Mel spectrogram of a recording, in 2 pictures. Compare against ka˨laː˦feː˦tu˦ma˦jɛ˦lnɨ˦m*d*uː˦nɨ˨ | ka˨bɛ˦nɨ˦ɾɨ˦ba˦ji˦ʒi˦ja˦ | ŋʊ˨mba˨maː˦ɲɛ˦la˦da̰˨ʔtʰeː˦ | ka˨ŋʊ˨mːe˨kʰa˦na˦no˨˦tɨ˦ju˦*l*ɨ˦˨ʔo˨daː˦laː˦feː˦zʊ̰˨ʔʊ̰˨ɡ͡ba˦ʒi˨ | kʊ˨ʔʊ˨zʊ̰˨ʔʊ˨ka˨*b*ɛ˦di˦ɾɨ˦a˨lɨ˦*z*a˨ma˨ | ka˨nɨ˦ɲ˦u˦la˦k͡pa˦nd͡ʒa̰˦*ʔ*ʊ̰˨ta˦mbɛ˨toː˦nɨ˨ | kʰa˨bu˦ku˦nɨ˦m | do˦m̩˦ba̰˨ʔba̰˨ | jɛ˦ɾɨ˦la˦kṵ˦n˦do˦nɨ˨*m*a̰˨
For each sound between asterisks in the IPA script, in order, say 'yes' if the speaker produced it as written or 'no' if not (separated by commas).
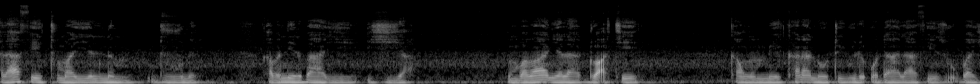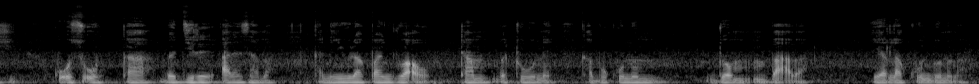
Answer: yes, yes, yes, yes, yes, yes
